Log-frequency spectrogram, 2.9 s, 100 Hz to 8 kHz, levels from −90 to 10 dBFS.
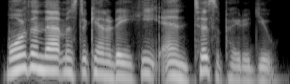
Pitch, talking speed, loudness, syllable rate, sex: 160 Hz, 165 wpm, -19 LUFS, 5.3 syllables/s, female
